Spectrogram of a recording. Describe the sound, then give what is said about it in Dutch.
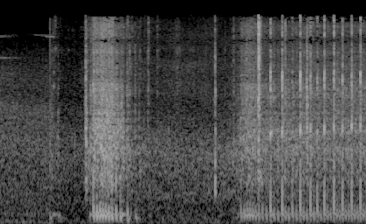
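A chainsaw cutting down a tree sputters in a short loud burst, goes quiet, then revs up again into a steady, rapidly pulsing buzz with a harsh, raspy edge. No voices are heard. “Zagen alsjeblieft die boom.”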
